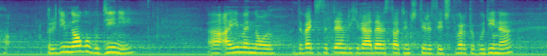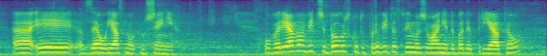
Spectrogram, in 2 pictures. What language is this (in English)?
Bulgarian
